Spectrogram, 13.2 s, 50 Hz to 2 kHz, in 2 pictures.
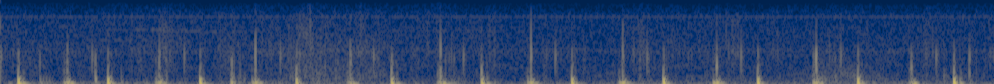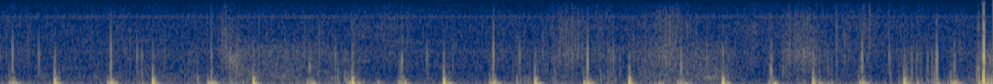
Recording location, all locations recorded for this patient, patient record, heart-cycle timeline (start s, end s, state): tricuspid valve (TV)
aortic valve (AV)+pulmonary valve (PV)+tricuspid valve (TV)+mitral valve (MV)
#Age: Child
#Sex: Male
#Height: 114.0 cm
#Weight: 19.3 kg
#Pregnancy status: False
#Murmur: Absent
#Murmur locations: nan
#Most audible location: nan
#Systolic murmur timing: nan
#Systolic murmur shape: nan
#Systolic murmur grading: nan
#Systolic murmur pitch: nan
#Systolic murmur quality: nan
#Diastolic murmur timing: nan
#Diastolic murmur shape: nan
#Diastolic murmur grading: nan
#Diastolic murmur pitch: nan
#Diastolic murmur quality: nan
#Outcome: Abnormal
#Campaign: 2015 screening campaign
0.00	0.06	unannotated
0.06	0.22	S2
0.22	0.38	diastole
0.38	0.54	S1
0.54	0.68	systole
0.68	0.82	S2
0.82	1.01	diastole
1.01	1.16	S1
1.16	1.28	systole
1.28	1.44	S2
1.44	1.66	diastole
1.66	1.80	S1
1.80	1.94	systole
1.94	2.08	S2
2.08	2.30	diastole
2.30	2.42	S1
2.42	2.58	systole
2.58	2.72	S2
2.72	2.91	diastole
2.91	3.06	S1
3.06	3.17	systole
3.17	3.32	S2
3.32	3.50	diastole
3.50	3.64	S1
3.64	3.78	systole
3.78	3.90	S2
3.90	4.10	diastole
4.10	4.26	S1
4.26	4.38	systole
4.38	4.50	S2
4.50	4.71	diastole
4.71	4.86	S1
4.86	5.01	systole
5.01	5.16	S2
5.16	5.38	diastole
5.38	5.54	S1
5.54	5.68	systole
5.68	5.82	S2
5.82	6.03	diastole
6.03	6.18	S1
6.18	6.32	systole
6.32	6.48	S2
6.48	6.66	diastole
6.66	6.80	S1
6.80	6.96	systole
6.96	7.10	S2
7.10	7.30	diastole
7.30	7.46	S1
7.46	7.62	systole
7.62	7.74	S2
7.74	7.98	diastole
7.98	8.12	S1
8.12	8.28	systole
8.28	8.44	S2
8.44	8.65	diastole
8.65	8.80	S1
8.80	8.92	systole
8.92	9.08	S2
9.08	9.25	diastole
9.25	9.40	S1
9.40	9.54	systole
9.54	9.70	S2
9.70	9.86	diastole
9.86	10.02	S1
10.02	10.16	systole
10.16	10.30	S2
10.30	10.49	diastole
10.49	10.62	S1
10.62	10.78	systole
10.78	10.92	S2
10.92	11.14	diastole
11.14	11.26	S1
11.26	11.40	systole
11.40	11.52	S2
11.52	11.73	diastole
11.73	11.88	S1
11.88	12.01	systole
12.01	12.14	S2
12.14	12.32	diastole
12.32	12.48	S1
12.48	12.61	systole
12.61	12.76	S2
12.76	12.93	diastole
12.93	13.06	S1
13.06	13.25	unannotated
